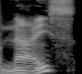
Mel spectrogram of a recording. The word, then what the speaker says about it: nice: recordando el tema eh o la regla que les dije, que toda palabra en el inglés que termine con e, la e va a ser muda.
